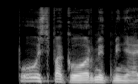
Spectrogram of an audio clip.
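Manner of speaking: plain reading voice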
